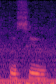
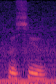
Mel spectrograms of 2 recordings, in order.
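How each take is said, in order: No difference in how they are said.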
